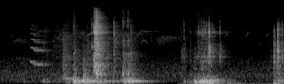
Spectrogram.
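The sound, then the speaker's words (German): A room door is pushed shut with a short squeak and a few dull knocks, then locked with a sharp click near the end. It is fairly loud, with no talking. “schließ die Tür ab.”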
